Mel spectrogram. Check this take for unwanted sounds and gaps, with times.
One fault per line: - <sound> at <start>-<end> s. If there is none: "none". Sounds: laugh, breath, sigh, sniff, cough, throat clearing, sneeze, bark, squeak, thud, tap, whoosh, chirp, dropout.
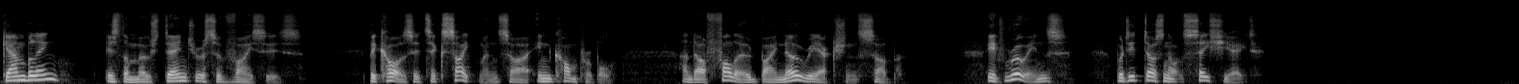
none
